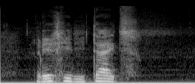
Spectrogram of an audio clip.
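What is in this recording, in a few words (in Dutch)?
"rigiditeit", Dutch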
